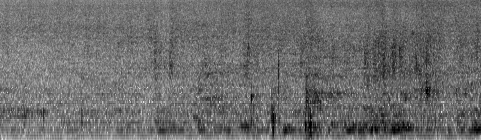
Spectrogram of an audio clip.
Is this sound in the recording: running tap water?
yes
